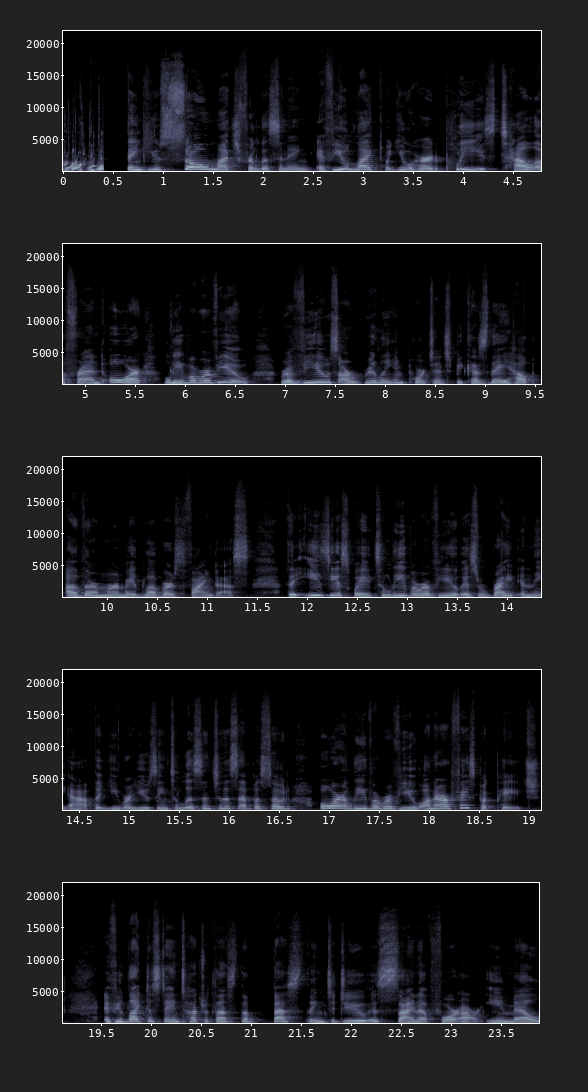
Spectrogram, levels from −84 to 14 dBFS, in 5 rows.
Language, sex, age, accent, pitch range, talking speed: English, female, 30-49, American, 220-285 Hz, 205 wpm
